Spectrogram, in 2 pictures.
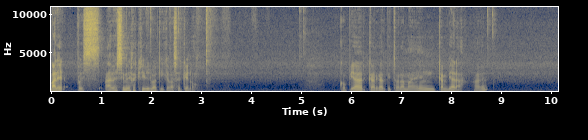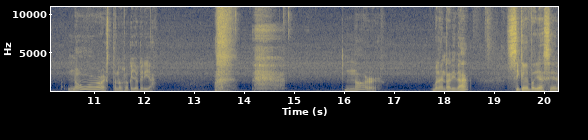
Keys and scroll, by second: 3.1 BackSpace.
